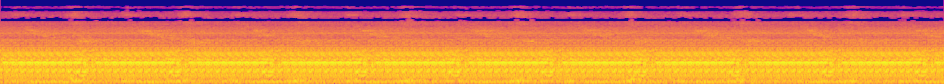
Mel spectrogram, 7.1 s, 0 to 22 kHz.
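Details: MRI scanner noise recorded inside the scan room of a GE Healthcare 1.5T or 3T system: loud steady mechanical buzzing with a fast regular knocking pulse, typical noise during a scan.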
